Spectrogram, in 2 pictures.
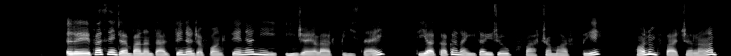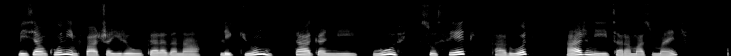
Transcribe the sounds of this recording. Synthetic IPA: refəseɳɖ͡ʐambanand̪alit̪enaɳɖ͡ʐəv̥aŋɡit̪enaniiɳɖ͡ʐajalaɾub̥eizaj | d̪̥iaɡakənaɦit̪əiɾewpi̥v̥aɾʈ͡ʂəmaɾub̥e | anumiv̥aɾiʈ͡ʂəlambi̥ | misanikunimiv̥aɾʈ͡ʂəiɾewkaɾazanə | leɡjumu | t̪aːkəni | uvi̥ | soset̪i̥ | kaɾot̪i̥ | aɾinit͡saɾamasumajnt͡su̥

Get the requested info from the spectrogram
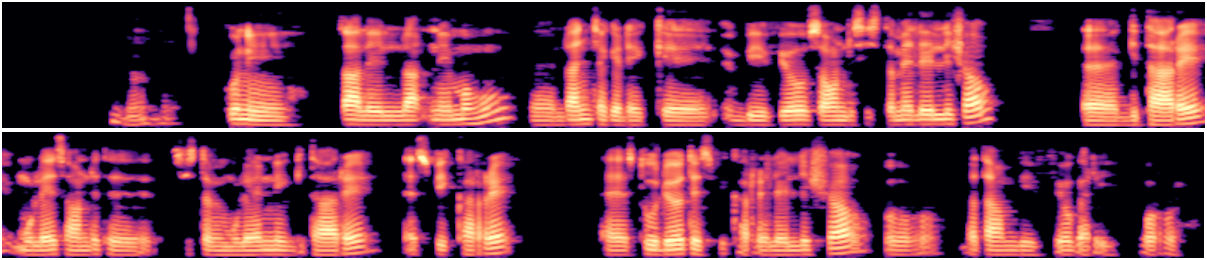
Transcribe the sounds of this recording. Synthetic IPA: kʊnɪ | t̪ʼaːleːlːɐnːemɔɦʊd̪ɐnt͡ʃːɐɡɛd̪ɛːkːebiːfɪjosɐʊnd̪ɪsɪst̪ɐmɛle̞ːlːɪʃaːwʊ | ɡɪt̪aːɾɛmʊleːsɐʊnd̪ɪt̪ɛsɪst̪ɐmɛmʊleːnːɪɡɪt̪aːɾɛ | spiːkːɐrːɛ | st̪uːd̪ɪjot̪ɛspiːkɐ̰rːɛleːlːɪʃːaːwʊbɐt̪ʼaːmbiːfːɪjoɡɐɾiwɔrːʊ

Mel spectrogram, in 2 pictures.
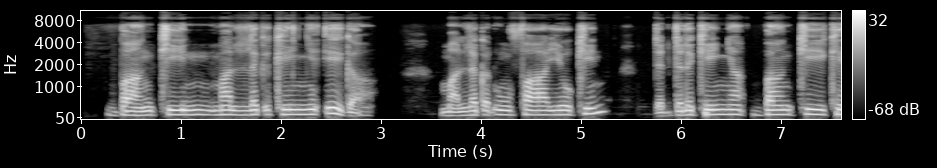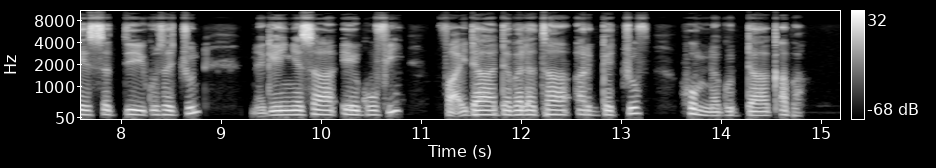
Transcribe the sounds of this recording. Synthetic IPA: baːŋkʰiːnmaːlːɐkʼɐkʰe̞ːɲːɐʔe̞ːɡaː | maːlːɐkʼɐᶑʊmfaːjo̞ːkiːn | d̪̥ɐld̪ɐlɐke̞ːɲːabaːŋkiːkʰe̞ːsːɐt̪ːɪkʼʊs̬ɐt͡ʃːuːnː | ʔɐ̰ɡe̞ːɲːɐɪsaːe̞ːɡuːfɪ | fa̰ːʔɪd̪aːd̪ɐbɐlɐt̪ʰaːɐɾɡɐt͡ʃːuːf | hʊmnɐɡʊd̪ːaːkʼɐbɐ

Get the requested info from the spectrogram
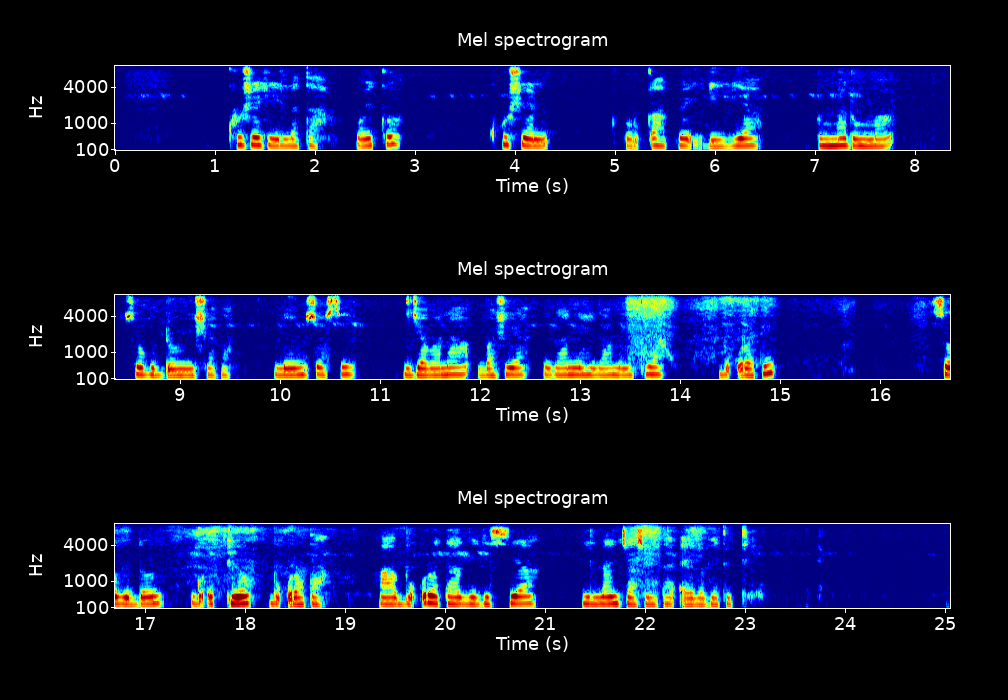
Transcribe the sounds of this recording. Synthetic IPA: kʰʊʃɛhiːlːɐt̪ɐ | wɔjkːɔ | kʰʊʃɛn | ʊɾkʼːaːpːɛɡiːɡɪja | dʊmːɐd̪ʊmːɐ | sɔɡɪd̪ːɔmiːʃːɐt̪ɐ | le̞ːmɪsɔsɪ | d͡ʒɐβɐnaːbɐʃɪjɐhɛɡaːnːɛhɛɡaːmɐlɐt̪ːɪja | bʊkʼʊɾɐt̪ɪ | sɔɡɪd̪ːɔn | ɡɔʔɛt̪ːɪjɔbʊkʼʊɾɐt̪ɐ | haːbʊʔʼʊɾɛt̪ɐɡiːɡɪsːɪja | hɪlːɐnt͡ʃːaːsʊnt̪ːɐjʔɐjbɐɡeːt̪ɪt̪ʰːɪ̥

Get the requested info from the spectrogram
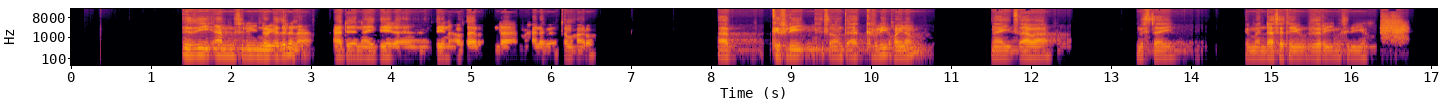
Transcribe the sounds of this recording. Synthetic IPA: ʔɨziaβmɨslinɨɾiʔo̞zɐlːɐna | ħad̪ɐnajzeze̞jnaːwt̪ʰaɾɨnd̪amaħalɐfɐt̪ʰɐmhaɾo̞ | ʔaβkʰɨflifɨt͡sʼːawnt̪ʰiaβkʰɨflikʰo̞jno̞m | najt͡sʼaβa | mɨft̪ʰaj | ɨmɐnd̪asɐt̪ʰɨjuzɨɾʔimɨsliɨjːu

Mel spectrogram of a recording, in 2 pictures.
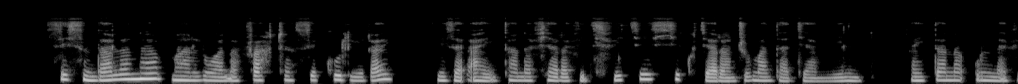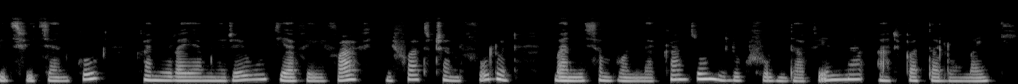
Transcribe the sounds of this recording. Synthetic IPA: sisind̪alanəmaluanəfahi̥ʈ͡ʂənisekʰuliɾaj | izajʔaɦit̪anəfiaɾəvit͡si̥v̥it͡sisiku̥d̪iaɾaɳɖ͡ʐumand̪ad̪iamilinə̥ | aɦit̪anəulunəvit͡si̥v̥it͡sianiku | kʰaniɾajaminiɾewd̪̥iaveiv̥avi̥mifat̪u̥ʈ͡ʂəniv̥ulunə̥ | manisəmbuninakʰand͡zumilukuv̥ulund̪av̥ḛninəaɾipat̪alumajnt̪i̥

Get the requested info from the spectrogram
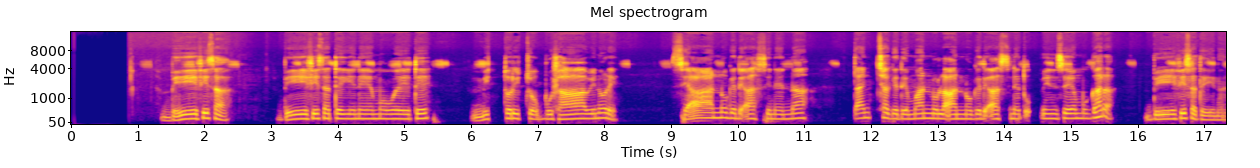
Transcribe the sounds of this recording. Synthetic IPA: beːfɪsɐ | beːfɪsɐt̪ɛjɪne̞ːmːɔwɔjt̪ɛ | mɪt̪ːɔɾɪt͡ʃːɔbʊʃaːwɪnɔɾɛ | sɛaːnːɔɡɛd̪ɛʔɐsːɪnɛnːɐ | d̪̥ɐnt͡ʃːɐɡɛd̪ɛmɐnːʊlɐʔɐnːɔɡɛd̪ɛ̰ɐsːɪnɛt̪ʼʊʔːɪnse̞ːmːɔɡɐɾɐ | beːfɪsɐt̪ɛjɪnɐn

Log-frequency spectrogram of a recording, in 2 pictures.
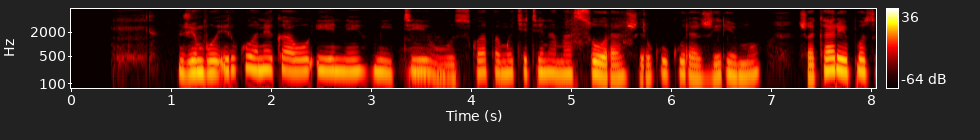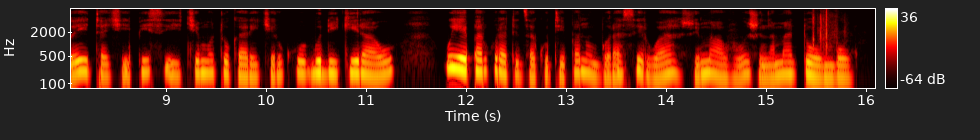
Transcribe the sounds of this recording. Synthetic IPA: nʐimbo̞iɾikuone̞kawo̞ʔinemitʰiɦuswapamwe̞t͡ʃe̞te̞namaso̞ɾaʐiɾikukuɾaʐiɾimo | ʐ̥akaɾe̞po̞zo̞itat͡ʃipisit͡ʃe̞mo̞to̞kaɾit͡ʃiɾikuɓuɗikiɾawo̞ | uje̞parikuɾatid͡zakutipano̞mbʱoɾasirwaʐimavuʐinamato̞ːmbo̞

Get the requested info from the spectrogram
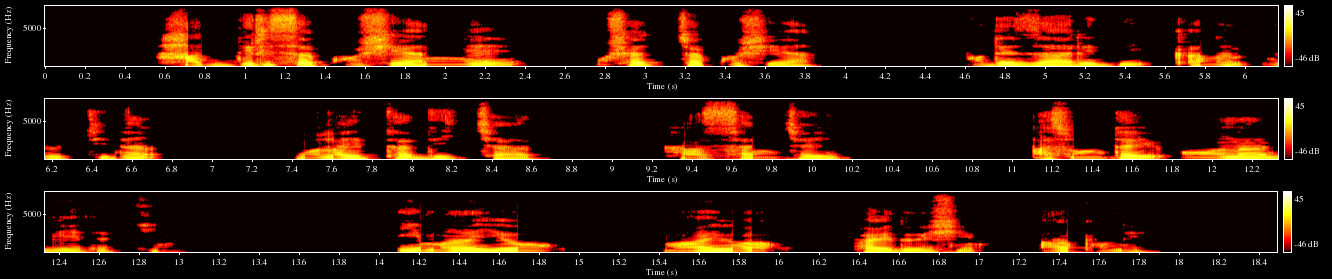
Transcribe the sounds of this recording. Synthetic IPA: hɐd̪ːɪɾsɐkʰʊʃɪjanːɛ | ʊʃɐt͡ʃːɐkʊʃɪja | pʰʊd̪ɛzaːɾɪd̪ɪkʼɐlɐmːɪʊt̪ʰːɪd̪ɐ | wɔlɐjt̪ːɐd̪it͡ʃːaː | kʰaːsːɐnt͡ʃːɐj | ʔɐsʊnt̪ːɐjoːnaːɡe̞ːt̪ɛt̪ʰːiːn | ʔɪmaːjoː | maːjɔwaː | pʰɐjd̪ɔjʃɪ̰n | aːpʰʊnɛ

